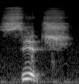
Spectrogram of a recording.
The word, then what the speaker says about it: sietch: called who doesn't love this is a word from Frank Herbert's dun books it means a place of sanctuary in times of dangers pronounced sit the sit was a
